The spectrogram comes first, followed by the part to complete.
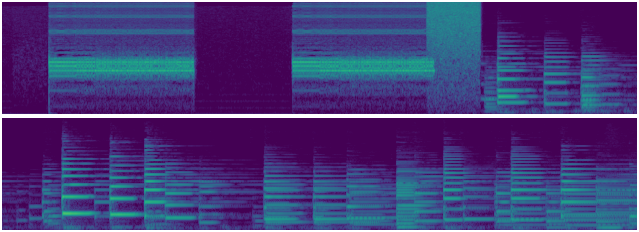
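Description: A red-alert style alarm tone sounds twice, each blast about a second and a half long with a short silence between. About five seconds in, piano music begins, a run of separate notes.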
